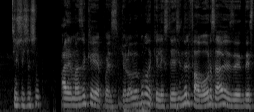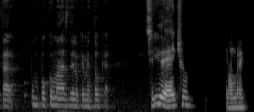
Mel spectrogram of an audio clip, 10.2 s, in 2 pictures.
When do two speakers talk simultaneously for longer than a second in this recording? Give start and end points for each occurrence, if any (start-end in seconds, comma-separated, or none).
none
